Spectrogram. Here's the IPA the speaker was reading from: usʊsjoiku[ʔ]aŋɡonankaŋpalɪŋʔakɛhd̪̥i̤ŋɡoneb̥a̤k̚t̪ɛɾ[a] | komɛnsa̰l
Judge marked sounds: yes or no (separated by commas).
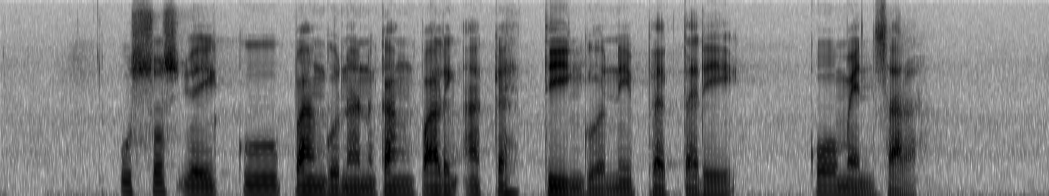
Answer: no, no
